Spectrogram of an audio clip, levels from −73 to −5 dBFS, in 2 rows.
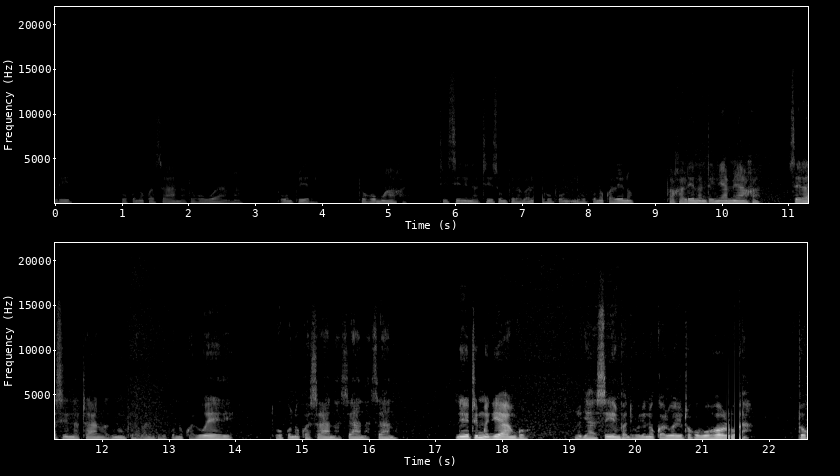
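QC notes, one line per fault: Throughout: overdone noise removal. The noise reduction is set far too hard, so frequency bands near the estimated noise floor are pushed down or switched off, taking quiet parts of the speech with them. The background sinks to near silence dotted with twinkling specks.
4.56–10.5 s and 11.07–13.97 s: automatic gain rising. The gain control judges the input too quiet and raises its gain gradually, by about 12 dB across the first span and about 6 dB across the second. Speech and the residual background swell together.
7.17 s and 21.37–21.6 s: Bluetooth dropout. The output cuts to silence with abrupt or briefly faded edges and resumes further on, as if playback had continued underneath, likely from packets missing their deadline to the headphones. The first hole is a single 139 ms gap, fitting about six lost packets. The second loses 139 ms scattered over 232 ms, with the longest gap about 70 ms.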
